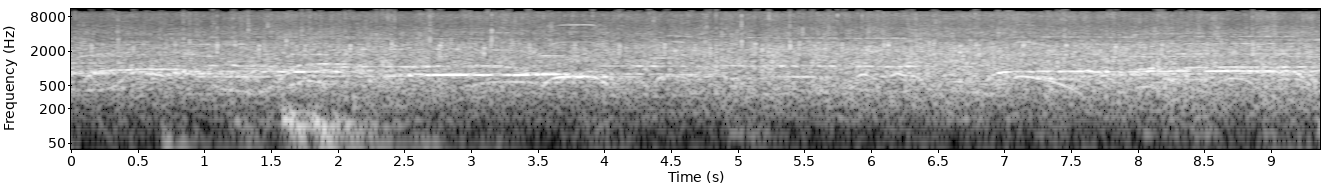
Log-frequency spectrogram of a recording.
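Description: A large audience claps and cheers in an echoing hall.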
